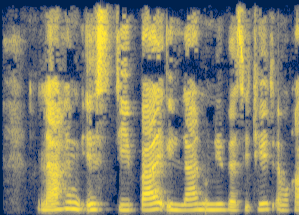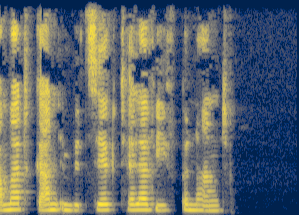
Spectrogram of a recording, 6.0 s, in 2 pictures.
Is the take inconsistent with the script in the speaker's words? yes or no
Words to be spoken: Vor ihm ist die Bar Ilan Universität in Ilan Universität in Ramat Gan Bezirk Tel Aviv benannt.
yes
